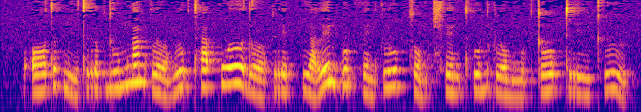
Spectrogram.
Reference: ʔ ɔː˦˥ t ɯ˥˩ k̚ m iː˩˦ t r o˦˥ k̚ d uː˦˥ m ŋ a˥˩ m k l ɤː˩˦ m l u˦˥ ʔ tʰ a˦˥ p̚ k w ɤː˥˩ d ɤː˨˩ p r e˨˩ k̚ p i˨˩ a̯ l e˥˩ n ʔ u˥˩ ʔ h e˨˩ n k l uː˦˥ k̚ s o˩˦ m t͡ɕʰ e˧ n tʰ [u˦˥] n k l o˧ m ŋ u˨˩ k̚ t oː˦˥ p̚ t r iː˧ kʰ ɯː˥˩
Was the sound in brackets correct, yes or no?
yes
